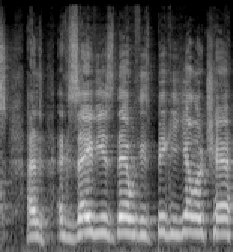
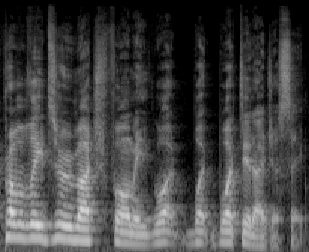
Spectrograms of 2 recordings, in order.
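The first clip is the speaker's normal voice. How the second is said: much lower and softer, stunned; shell-shocked mumble sinking lower; dazed and overwhelmed; 8 semitones lower, 6 dB quieter than usual. Retold or imitated. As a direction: trail off bewildered. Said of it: "other people being like".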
